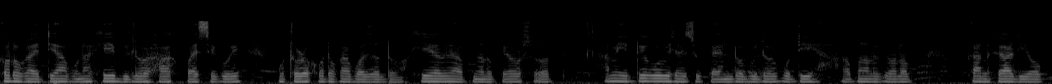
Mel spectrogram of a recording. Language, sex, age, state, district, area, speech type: Assamese, male, 18-30, Assam, Majuli, urban, spontaneous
